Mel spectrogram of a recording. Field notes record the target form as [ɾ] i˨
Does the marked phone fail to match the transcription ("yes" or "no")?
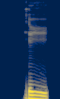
no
